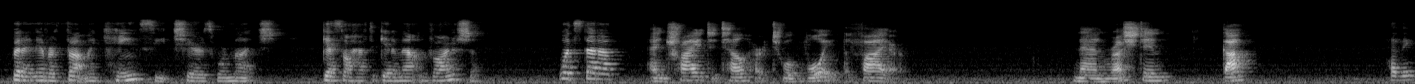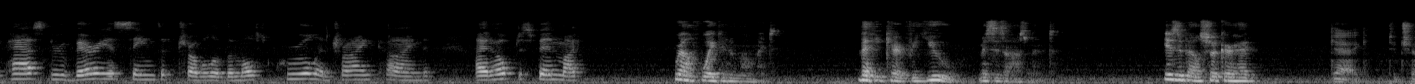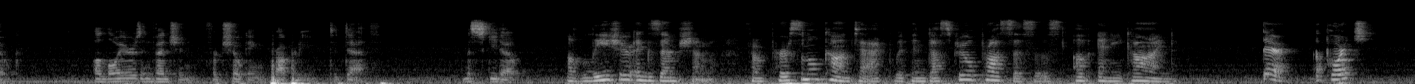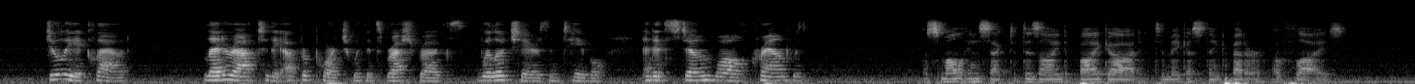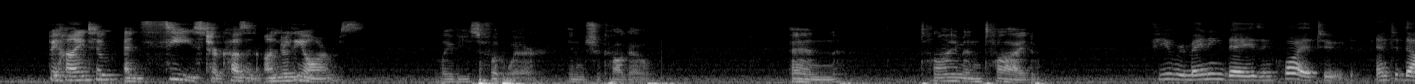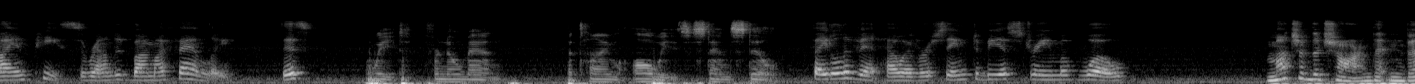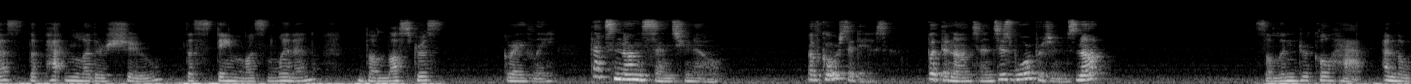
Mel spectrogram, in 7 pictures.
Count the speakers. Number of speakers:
6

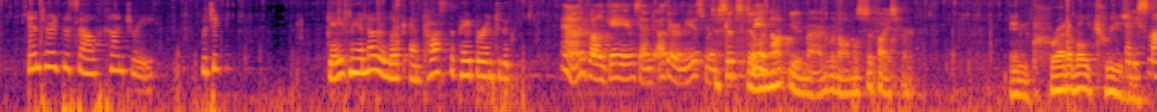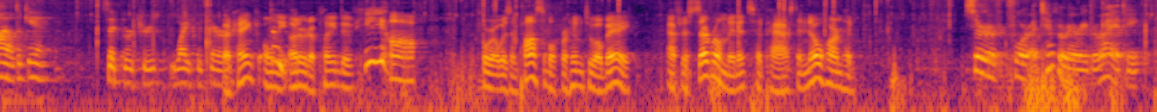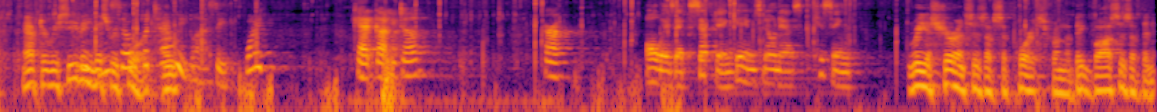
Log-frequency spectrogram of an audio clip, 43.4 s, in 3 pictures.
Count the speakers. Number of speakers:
8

